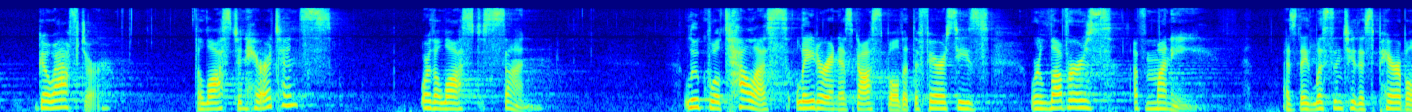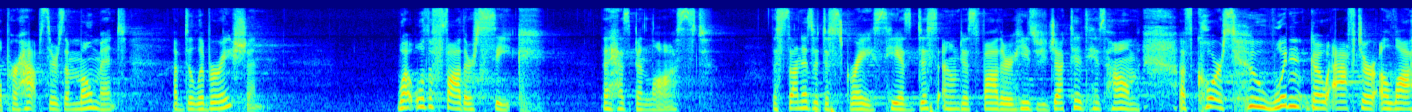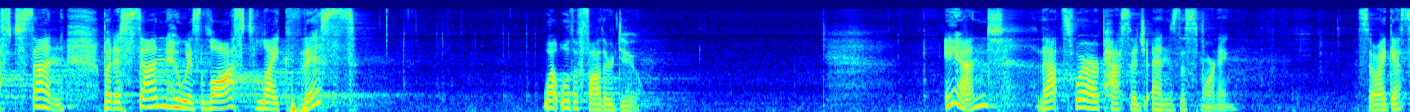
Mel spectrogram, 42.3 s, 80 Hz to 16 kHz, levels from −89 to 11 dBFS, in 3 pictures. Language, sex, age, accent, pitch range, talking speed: English, female, 30-49, American, 190-230 Hz, 130 wpm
